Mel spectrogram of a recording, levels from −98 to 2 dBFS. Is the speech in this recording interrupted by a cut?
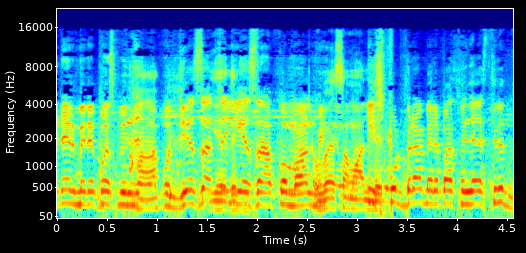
yes; 1 cut; at 3.3 s

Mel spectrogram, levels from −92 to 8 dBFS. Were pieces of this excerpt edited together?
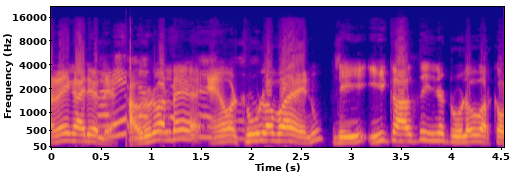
yes; 2 cuts; at 0.7 s, 2.7 s

